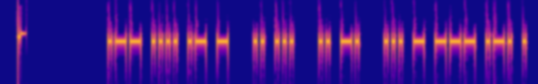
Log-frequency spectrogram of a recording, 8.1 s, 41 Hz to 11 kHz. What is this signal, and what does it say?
Morse code, heard as a keyed tone, about 22 wpm, 700 Hz. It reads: WHAT IS IN STORE
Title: Sentences from Top 1000 Words - Review Part 5 - 22wpm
